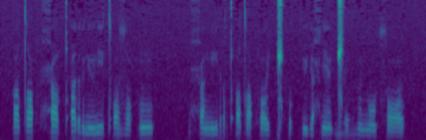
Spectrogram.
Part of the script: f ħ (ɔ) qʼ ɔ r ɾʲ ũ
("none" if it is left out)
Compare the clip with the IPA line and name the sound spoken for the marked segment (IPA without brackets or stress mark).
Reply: ɔ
